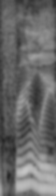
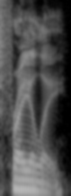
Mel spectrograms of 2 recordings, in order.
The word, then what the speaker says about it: Frehley: is Ace Frehley and I've been saying freely for years ace and I'm just finding out that it's Frehley yeah well you know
